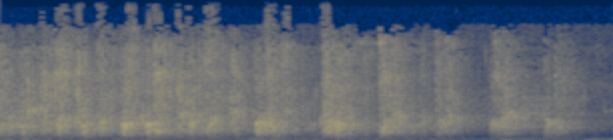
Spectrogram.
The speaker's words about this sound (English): If you believe that today, give the Lord a hand clap. Come on.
